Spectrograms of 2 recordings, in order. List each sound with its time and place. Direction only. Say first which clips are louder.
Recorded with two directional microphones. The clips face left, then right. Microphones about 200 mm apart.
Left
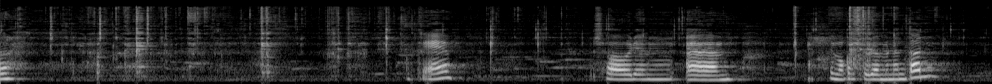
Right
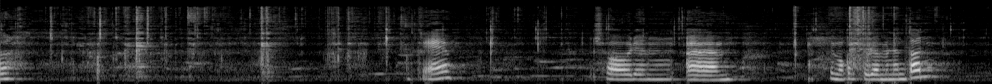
0.0 s cutlery: left 5 dB; 20° left (ahead or behind)
3.8 s a sound: left 1 dB; 5° left (ahead or behind)
5.9 s speech: left 2 dB; 10° left (ahead or behind)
